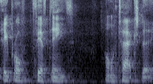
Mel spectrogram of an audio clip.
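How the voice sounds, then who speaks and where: A man's somewhat breathy voice at medium pitch. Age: 70s. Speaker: retired high school basketball coach. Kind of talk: radio interview. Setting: radio studio.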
